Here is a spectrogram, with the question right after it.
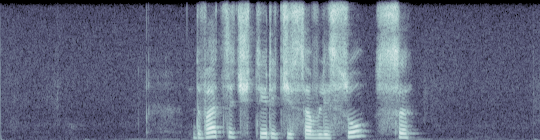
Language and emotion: Russian, neutral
